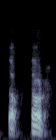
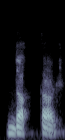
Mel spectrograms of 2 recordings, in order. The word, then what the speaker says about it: doctor: In Spanish, we say doctor, doctor. In English, we say doctor, doctor, doctor. Listen to the pronunciation. In Spanish, doctor, doctor. In English, doctor, ¿no? Entonces la diferencia está en el acento, ¿no? Donde hacemos la fuerza, donde hacemos la fuerza. En Spanish, la fuerza la hacemos en la última sílaba, doctor, ¿cierto? En English, en la primera, doctor.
